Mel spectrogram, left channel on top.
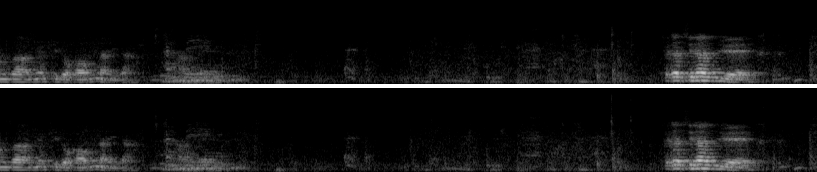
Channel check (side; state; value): both; normal; correlation 0.21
